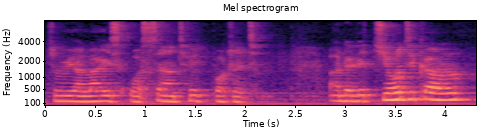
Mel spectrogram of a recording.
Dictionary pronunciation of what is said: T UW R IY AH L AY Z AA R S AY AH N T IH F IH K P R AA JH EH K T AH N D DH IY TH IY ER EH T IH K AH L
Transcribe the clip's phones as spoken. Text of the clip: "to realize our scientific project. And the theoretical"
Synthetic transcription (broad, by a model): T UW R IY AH L AY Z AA S AY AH N T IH F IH K P AA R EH T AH N D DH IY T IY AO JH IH K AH L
